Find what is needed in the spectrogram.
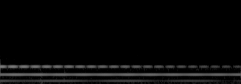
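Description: Struck bell ringing on after the strike, a few steady tones slowly fading away.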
